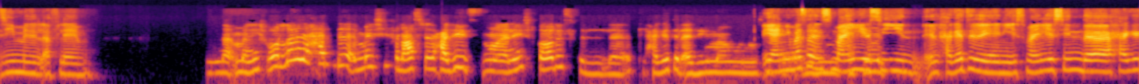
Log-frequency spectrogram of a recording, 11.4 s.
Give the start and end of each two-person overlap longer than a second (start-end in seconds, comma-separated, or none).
7.6-8.9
